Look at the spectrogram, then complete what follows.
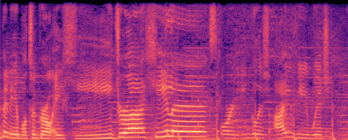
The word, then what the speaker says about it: Hedera helix: This is another Hydra helix. or Hedera helix. I just like calling Hedera helix, but the correct way to say it is Hedera helix, which is basically in English ivy.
